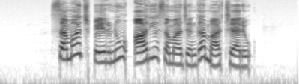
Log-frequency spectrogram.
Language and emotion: Telugu, neutral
